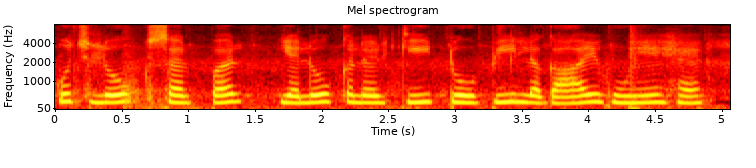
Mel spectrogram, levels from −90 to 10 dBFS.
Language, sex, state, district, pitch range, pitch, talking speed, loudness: Hindi, female, Uttar Pradesh, Lucknow, 245-265 Hz, 255 Hz, 130 wpm, -15 LUFS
